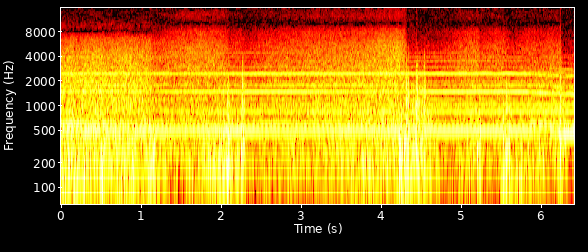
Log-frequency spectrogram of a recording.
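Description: Waves break and wash up onto a shore.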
